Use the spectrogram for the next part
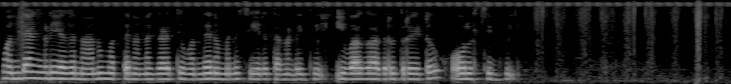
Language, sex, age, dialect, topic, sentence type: Kannada, female, 18-24, Central, banking, statement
